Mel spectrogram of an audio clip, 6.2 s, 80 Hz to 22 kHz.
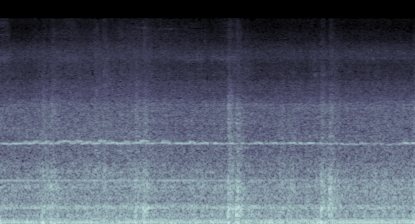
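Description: Tobu 6050 series electric train running, heard from inside the car: a steady rumble of wheels on rails with a thin, steady high tone. Three short knocks from the track come about a second and a half apart in the middle.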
